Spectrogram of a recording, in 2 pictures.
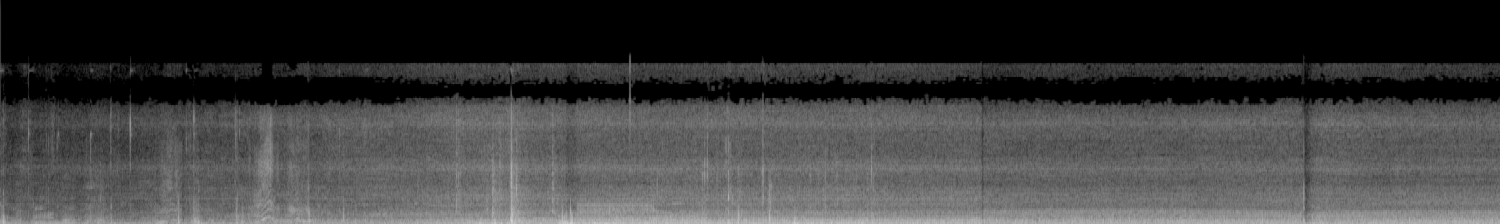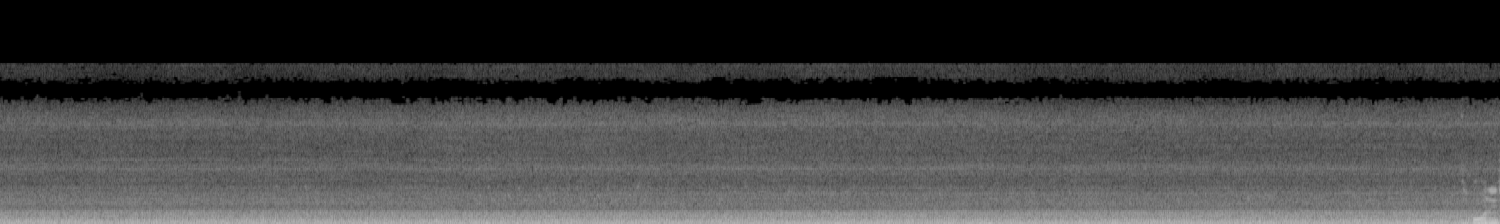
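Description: Outdoor air-conditioning condensing unit running with a steady hum, its refrigerant charge nearly gone through a leak. Knocks and rustling of gauge probes being handled and fitted come in the first several seconds, before the hum settles to an even drone about ten seconds in.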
